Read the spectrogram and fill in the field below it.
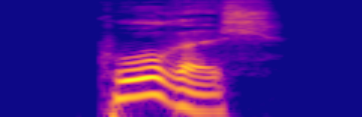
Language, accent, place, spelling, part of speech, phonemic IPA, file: German, Germany, Berlin, chorisch, adjective, /ˈkoːʁɪʃ/, De-chorisch.ogg
- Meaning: choral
